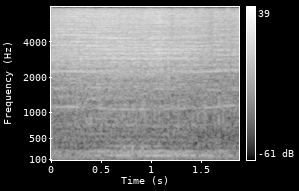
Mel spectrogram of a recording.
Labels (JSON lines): {"label": "anthrophony, boat engine", "recorder": "SoundTrap 500"}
